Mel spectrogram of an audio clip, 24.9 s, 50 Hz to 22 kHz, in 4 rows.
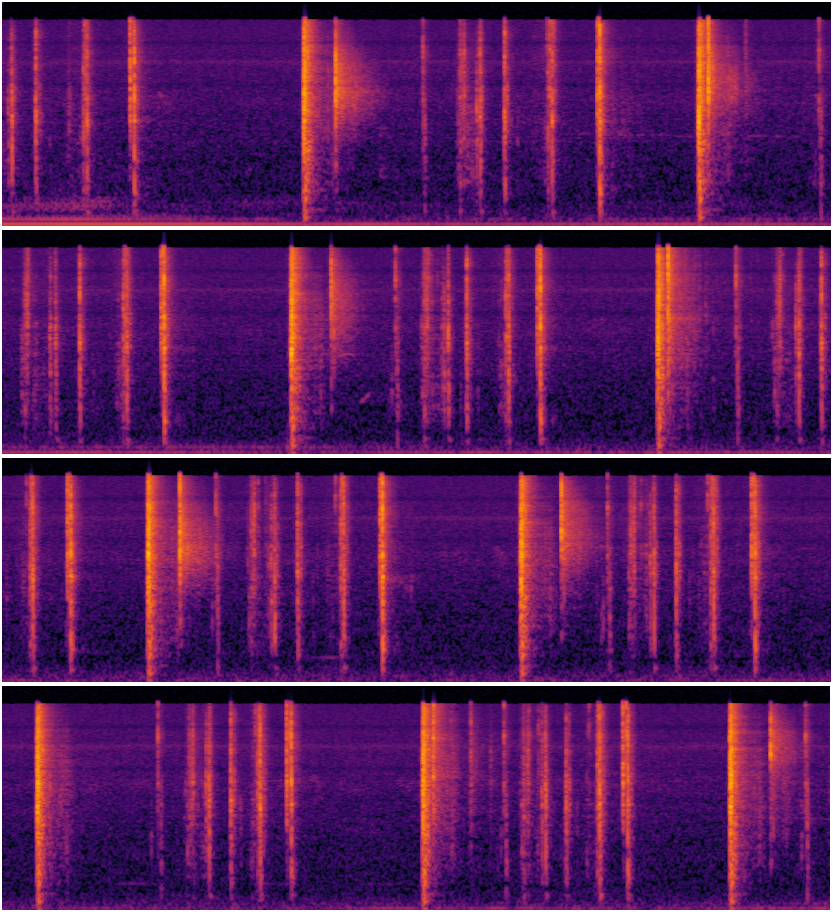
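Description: Crosman GF529 spring-powered bolt-action airsoft sniper rifle firing repeatedly: about nine sharp shots, roughly one every three seconds, with quieter clicks of the bolt being worked between shots.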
